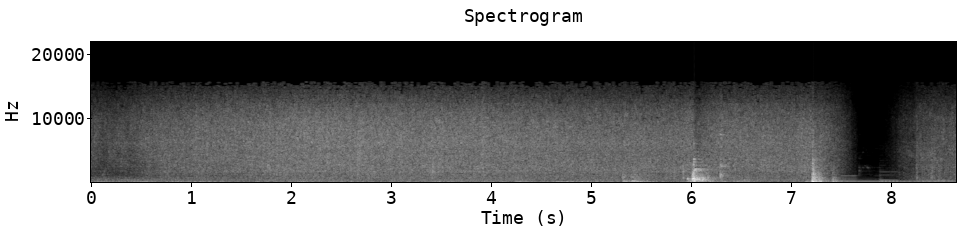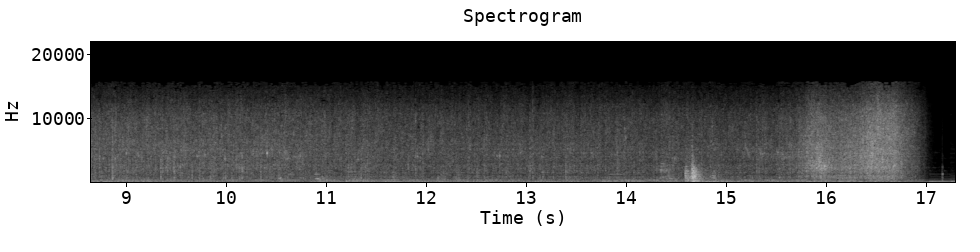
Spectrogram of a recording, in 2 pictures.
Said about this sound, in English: I'm gonna deglaze my pan with a touch of champagne vinegar.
